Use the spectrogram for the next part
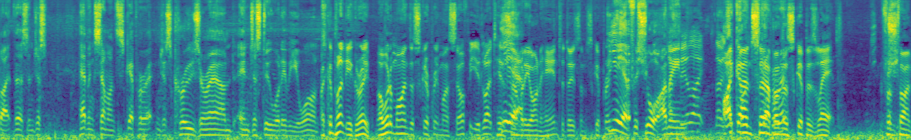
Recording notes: They're back for 2024 and LIVE from the Hauraki Gulf!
